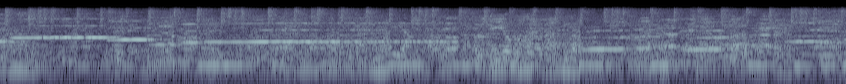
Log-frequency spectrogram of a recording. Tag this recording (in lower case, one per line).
flute
wind instrument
